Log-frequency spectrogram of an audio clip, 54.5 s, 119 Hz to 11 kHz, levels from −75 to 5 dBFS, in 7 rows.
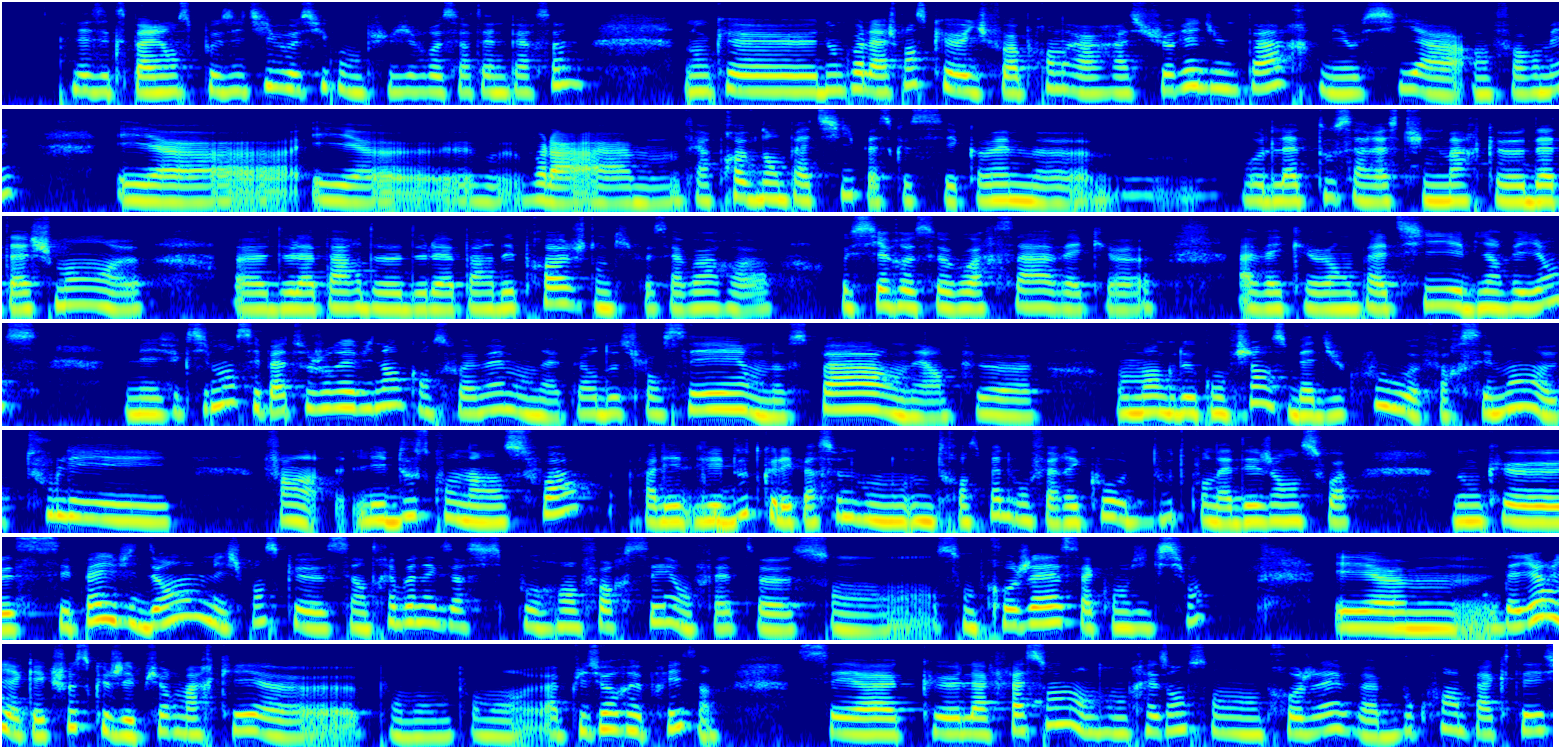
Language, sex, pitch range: French, female, 200-240 Hz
